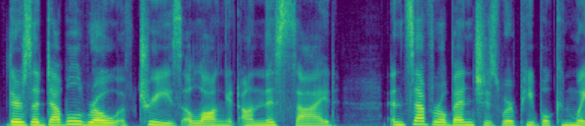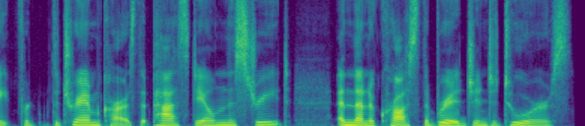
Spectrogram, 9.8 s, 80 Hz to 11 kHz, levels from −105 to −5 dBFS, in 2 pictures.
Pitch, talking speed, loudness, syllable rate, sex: 195 Hz, 210 wpm, -19 LUFS, 5.3 syllables/s, female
